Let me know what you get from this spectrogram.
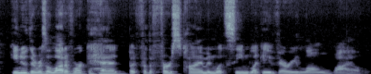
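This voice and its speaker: A man's voice: medium pitch, darkish tone. A man who hosts a storytime channel, speaking as an author presenting and narrating his own story. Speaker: author reading own book, channel host. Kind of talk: dramatic story narration and casual sign-off.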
